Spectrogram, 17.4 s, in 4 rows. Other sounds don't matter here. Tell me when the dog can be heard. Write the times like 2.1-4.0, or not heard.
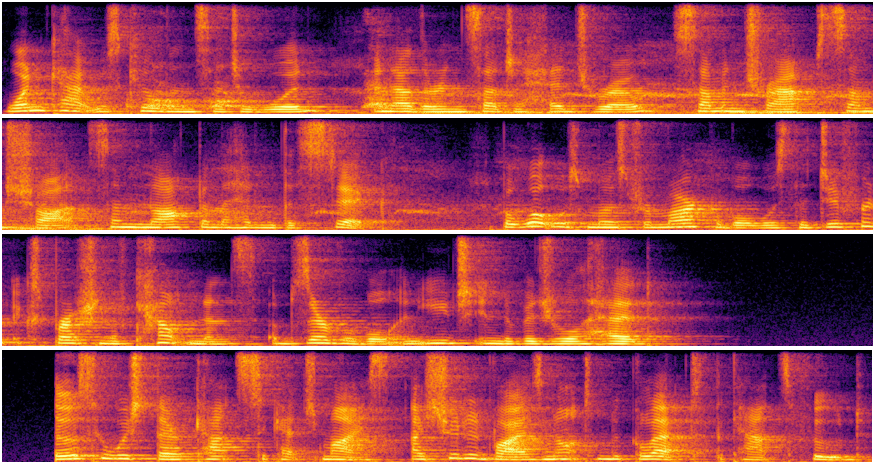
0.6-2.1.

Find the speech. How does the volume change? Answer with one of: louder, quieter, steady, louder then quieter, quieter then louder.
steady.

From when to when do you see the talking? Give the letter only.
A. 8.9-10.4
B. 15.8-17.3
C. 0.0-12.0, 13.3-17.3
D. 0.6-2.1
C.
